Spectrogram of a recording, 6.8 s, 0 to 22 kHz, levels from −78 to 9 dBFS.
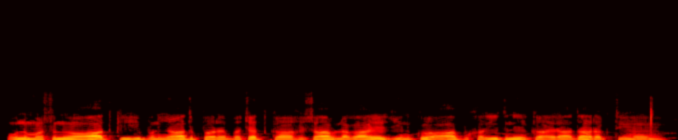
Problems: none marked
